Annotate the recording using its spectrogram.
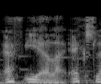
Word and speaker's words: Felix: F E L I X 咧。第一个 syllable 是 E 音嚟嘅，所以咧系紧少少嘅。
